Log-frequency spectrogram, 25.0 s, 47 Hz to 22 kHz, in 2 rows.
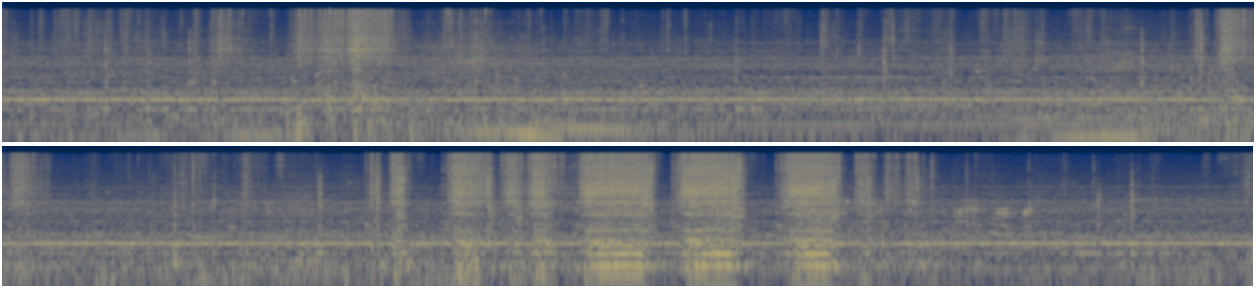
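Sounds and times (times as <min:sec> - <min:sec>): sewing machine stitching: 0:02.1 - 0:04.9, 0:16.2 - 0:21.8.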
